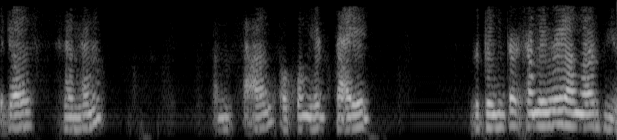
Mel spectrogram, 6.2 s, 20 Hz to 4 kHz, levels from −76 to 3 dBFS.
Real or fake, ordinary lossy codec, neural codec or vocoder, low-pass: fake; MP3, 24 kbps; codec, 16 kHz, 0.5 kbps, FreqCodec, smaller model; 3.6 kHz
